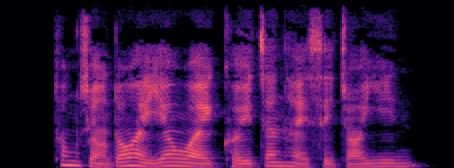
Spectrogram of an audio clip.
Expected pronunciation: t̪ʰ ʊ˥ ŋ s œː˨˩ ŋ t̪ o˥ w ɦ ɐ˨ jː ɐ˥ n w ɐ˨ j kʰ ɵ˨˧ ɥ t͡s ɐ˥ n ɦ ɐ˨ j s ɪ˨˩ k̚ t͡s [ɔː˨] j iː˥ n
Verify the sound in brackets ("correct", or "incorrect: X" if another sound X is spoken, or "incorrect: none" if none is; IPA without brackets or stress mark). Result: incorrect: ɔː˨˥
